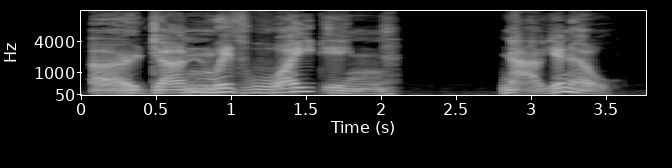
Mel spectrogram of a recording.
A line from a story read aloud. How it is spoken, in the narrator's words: the Gryphon went on in a deep voice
